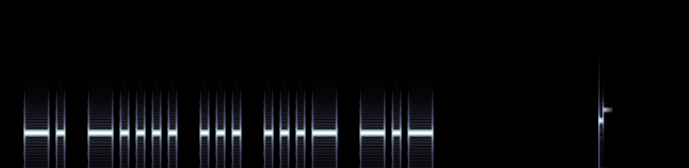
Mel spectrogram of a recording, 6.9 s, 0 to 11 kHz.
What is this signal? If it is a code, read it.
Morse code, heard as a keyed tone, about 15 wpm, 700 Hz. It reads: N6SVK
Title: USA Call Signs Repeated 2x 15wpm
